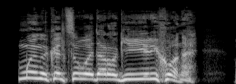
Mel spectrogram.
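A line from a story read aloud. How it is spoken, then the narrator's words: Squealing. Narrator (Russian): взвизгнул Андрюха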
